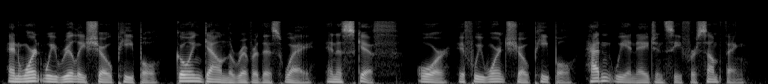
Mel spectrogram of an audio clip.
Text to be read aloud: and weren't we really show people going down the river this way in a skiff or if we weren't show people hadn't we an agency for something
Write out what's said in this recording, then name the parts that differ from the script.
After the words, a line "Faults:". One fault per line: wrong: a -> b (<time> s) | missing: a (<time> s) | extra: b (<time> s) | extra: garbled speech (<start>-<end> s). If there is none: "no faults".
and weren't we really show people going down the river this way in a skiff or if we weren't show people hadn't we an agency for something
Faults:
no faults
